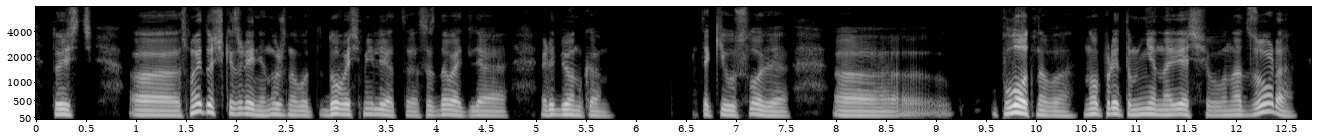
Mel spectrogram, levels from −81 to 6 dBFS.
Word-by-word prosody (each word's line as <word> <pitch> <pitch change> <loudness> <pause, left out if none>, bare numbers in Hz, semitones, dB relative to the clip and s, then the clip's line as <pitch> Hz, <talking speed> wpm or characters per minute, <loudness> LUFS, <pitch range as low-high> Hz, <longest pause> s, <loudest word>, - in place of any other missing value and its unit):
То 135 - +2
есть, 130 -5 0 0.3
а, 120 -2 +1
с - - -20
моей 200 +4 +4
точки 190 -5 0
зрения, 145 -5 +1
нужно 130 -1 -2
вот 115 -2 -3
до 135 +5 +2
8 140 +1 -1
лет, 135 -6 -1
э, 110 -2 -5
создавать 120 +1 -2
для 110 -1 -4 0.3
ребенка 125 -4 -1 1.0
такие 125 +4 -2
условия, 115 -4 -1 0.4
а, 110 - -4 0.5
плотного, 125 - +6
но 145 +2 +1
при 150 +3 +2
этом 130 +1 -2
ненавязчивого 130 -4 0
надзора, 125 - 0
125 Hz, 120 wpm, -20 LUFS, 115-140 Hz, 1.0 s, плотного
